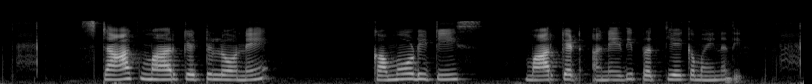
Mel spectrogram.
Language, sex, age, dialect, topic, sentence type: Telugu, female, 31-35, Telangana, banking, statement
